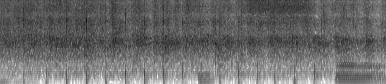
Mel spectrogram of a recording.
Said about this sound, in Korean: 우리 이분들에게 수고했다고 박수로 좀 격려하겠습니다.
